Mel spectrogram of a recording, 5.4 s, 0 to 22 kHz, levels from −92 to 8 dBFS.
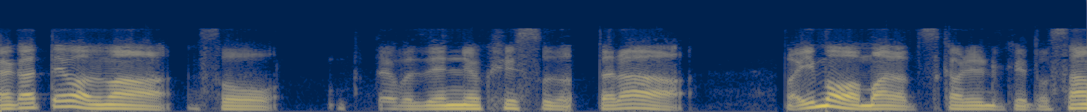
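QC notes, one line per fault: throughout: Bluetooth LC3 compression, likely the cause of the plainly audible codec damage on the speech. Much of the upper spectrum is dropped and replaced with filled-in noise, giving a breathy, grainy edge. The damage fits 7.5 ms transform frames at roughly 32 kbps.
2.82 to 2.85 s: lost LE Audio frames, a 30 ms gap where the decoder lacked real data and rebuilt the sound by reusing the last spectrum with scrambled signs. That turns tonal parts into a brief noisy smear. The length fits about four 7.5 ms frames.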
